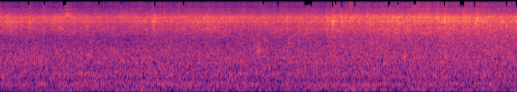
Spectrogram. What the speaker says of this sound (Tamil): பாருங்கள் எப்படி சத்தம் வருதுன்னு இந்த மாதிரி சத்தம் வந்து பொறிஞ்சால் தான் பூந்தி வந்து கிறிஸ்பியாக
